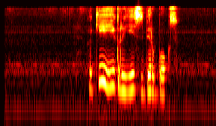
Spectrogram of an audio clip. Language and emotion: Russian, neutral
